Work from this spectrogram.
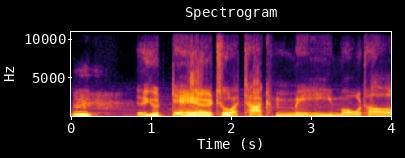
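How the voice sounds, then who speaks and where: A put-on character voice speaks at a very slow pace in a low-to-middle pitch. Music plays in the background. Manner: menacing, offended.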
